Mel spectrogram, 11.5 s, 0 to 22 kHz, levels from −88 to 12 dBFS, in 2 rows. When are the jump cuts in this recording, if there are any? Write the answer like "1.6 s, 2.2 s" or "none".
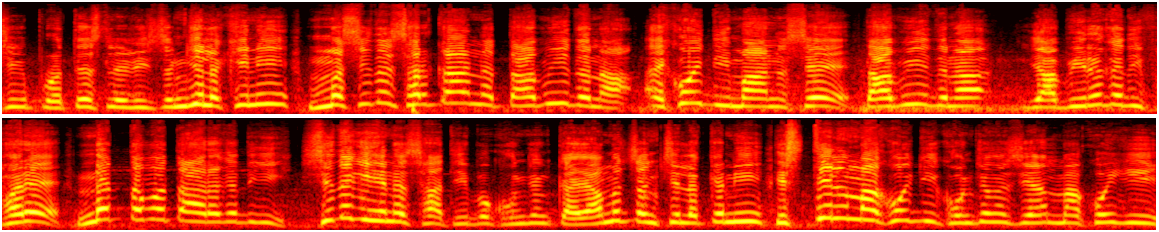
1.5 s, 3.1 s, 4.2 s, 6.1 s, 9.6 s

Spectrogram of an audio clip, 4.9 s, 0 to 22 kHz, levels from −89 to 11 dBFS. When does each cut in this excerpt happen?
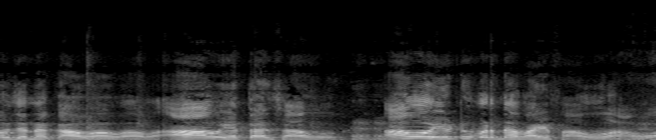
none

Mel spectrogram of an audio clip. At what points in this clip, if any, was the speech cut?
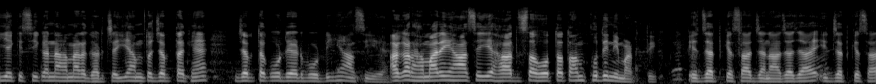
3.7 s, 6.7 s

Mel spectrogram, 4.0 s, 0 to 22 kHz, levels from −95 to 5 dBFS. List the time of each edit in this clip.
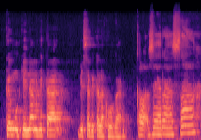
2.6 s

